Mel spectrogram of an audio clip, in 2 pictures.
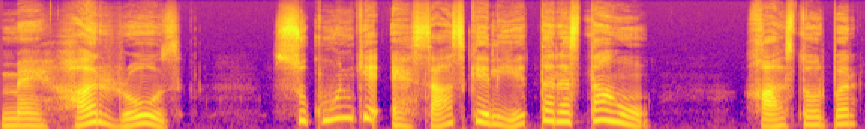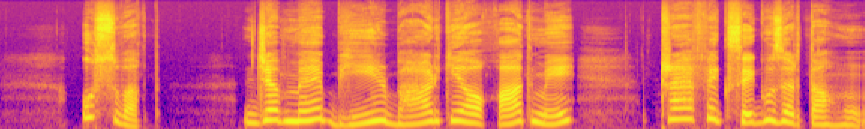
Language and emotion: Urdu, sad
